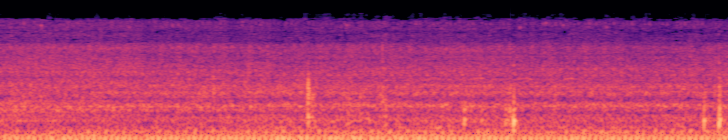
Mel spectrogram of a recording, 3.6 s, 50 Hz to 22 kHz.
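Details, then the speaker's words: Lexus SC430 after fixing the fuel pump relay, the resistor and the EFI No. 2 fuse: it fires right up and holds a steady, smooth low idle with a few light clicks around it, running normally. "Moment of truth. First start. Fires right up. Fires right up, guys."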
